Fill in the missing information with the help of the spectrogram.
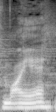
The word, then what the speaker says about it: Moyet: Jawel, Alison Moyet, of Moyet, mag je geloof ik ook zeggen.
